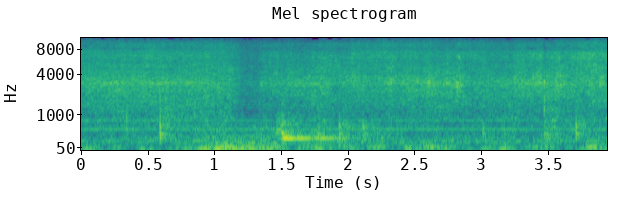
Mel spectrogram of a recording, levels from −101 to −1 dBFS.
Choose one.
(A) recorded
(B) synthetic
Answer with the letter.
A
